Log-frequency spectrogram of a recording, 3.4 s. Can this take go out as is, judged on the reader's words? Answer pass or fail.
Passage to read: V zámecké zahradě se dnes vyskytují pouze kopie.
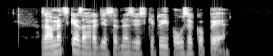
pass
